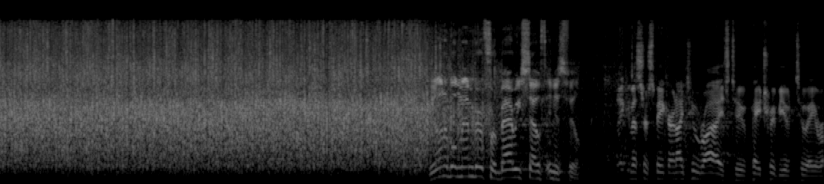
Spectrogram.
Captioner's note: applause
